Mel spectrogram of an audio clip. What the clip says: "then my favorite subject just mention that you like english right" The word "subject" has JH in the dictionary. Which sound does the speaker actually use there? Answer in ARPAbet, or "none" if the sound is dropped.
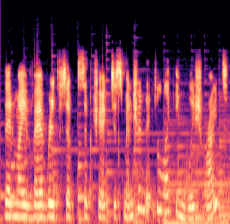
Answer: CH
